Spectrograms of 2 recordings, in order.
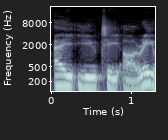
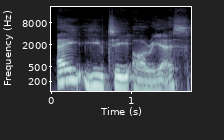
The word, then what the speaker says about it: autre: um or a utre other is spelled a u and everywhere else in French that you see a u is o o like o Cafe you know a cafe Olay for example we don't say yeah it's just with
